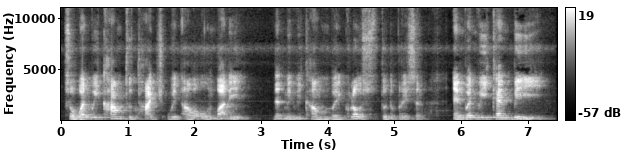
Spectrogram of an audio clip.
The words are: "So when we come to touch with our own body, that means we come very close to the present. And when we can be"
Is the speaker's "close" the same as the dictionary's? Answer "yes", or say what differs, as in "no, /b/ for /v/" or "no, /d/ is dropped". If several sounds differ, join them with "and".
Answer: yes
